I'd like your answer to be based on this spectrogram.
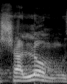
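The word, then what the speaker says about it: shalom (שלום): Y después, por supuesto, viene la palabra paz, que en el hebreo se pronuncia shalom.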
